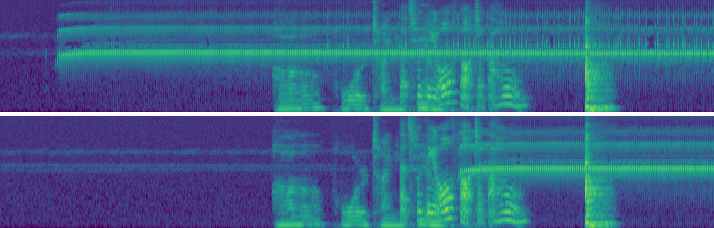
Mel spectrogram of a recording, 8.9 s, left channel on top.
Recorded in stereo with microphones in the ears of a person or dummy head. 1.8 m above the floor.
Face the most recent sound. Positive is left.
turn(degrees=0)  # may be behind; listen again after turning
